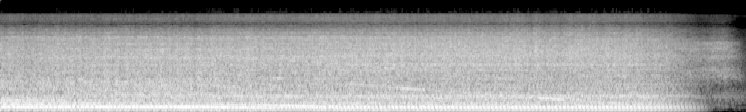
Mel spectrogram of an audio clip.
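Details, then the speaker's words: Ride-on mower after repair with a repaired deck, sharpened blades and a new blade clutch: steady, even drone with the deck spinning smoothly, then a clean wind-down at shutoff. Normal running. "The blades have all been sharpened and a new clutch. And now the machine is working again as it should be."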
